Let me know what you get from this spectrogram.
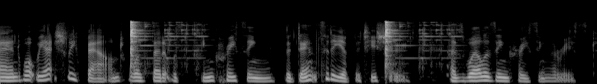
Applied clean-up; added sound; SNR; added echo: classical method spectral subtraction.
